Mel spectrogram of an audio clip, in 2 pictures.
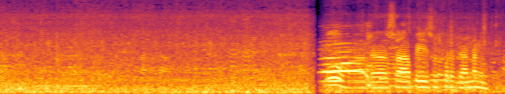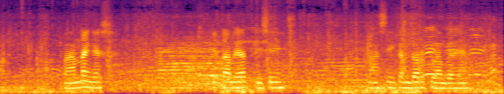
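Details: Cattle being unloaded from a truck give loud, harmonic lowing calls in a run of short bursts that begin abruptly partway through, rising and falling in pitch, over a steady low rumble of background noise.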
